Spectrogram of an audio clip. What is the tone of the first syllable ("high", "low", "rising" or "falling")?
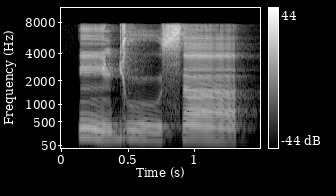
falling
